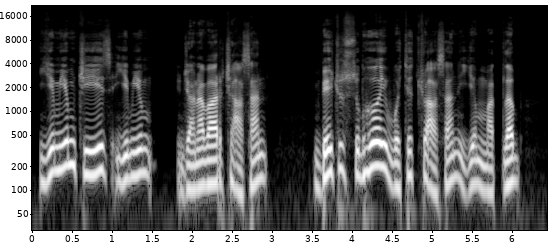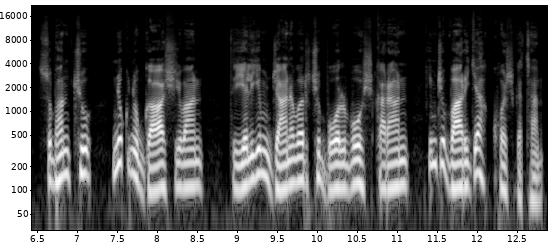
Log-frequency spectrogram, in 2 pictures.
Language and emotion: Kashmiri, neutral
